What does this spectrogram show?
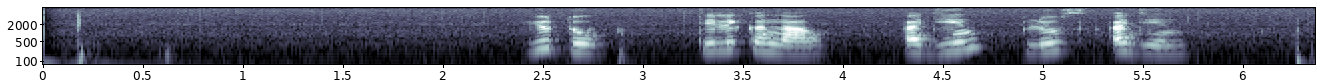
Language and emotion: Russian, neutral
